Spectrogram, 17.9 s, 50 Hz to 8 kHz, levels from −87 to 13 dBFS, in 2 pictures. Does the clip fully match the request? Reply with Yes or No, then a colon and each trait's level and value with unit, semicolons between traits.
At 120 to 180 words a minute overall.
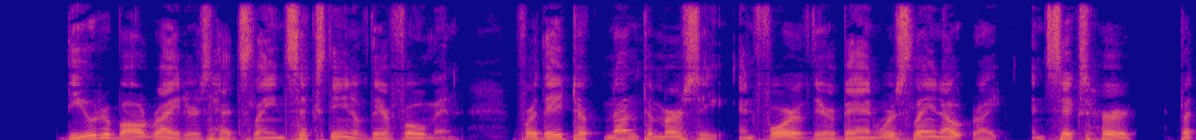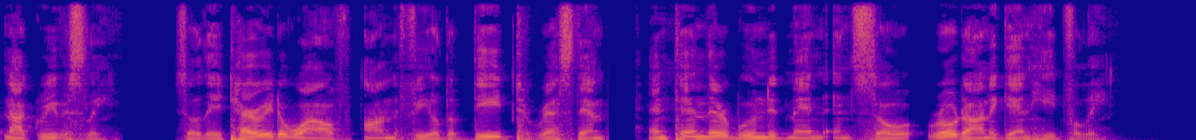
Yes: average, 175 wpm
